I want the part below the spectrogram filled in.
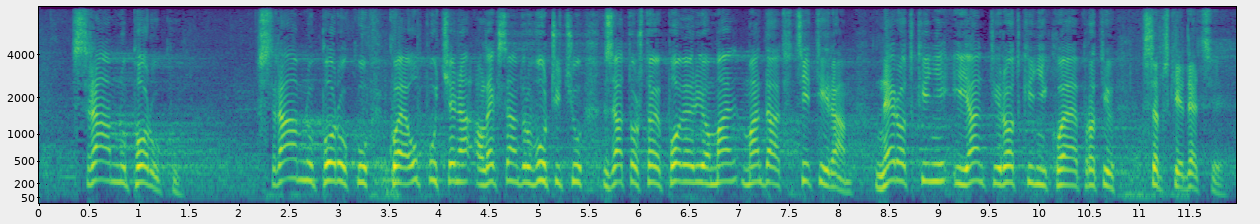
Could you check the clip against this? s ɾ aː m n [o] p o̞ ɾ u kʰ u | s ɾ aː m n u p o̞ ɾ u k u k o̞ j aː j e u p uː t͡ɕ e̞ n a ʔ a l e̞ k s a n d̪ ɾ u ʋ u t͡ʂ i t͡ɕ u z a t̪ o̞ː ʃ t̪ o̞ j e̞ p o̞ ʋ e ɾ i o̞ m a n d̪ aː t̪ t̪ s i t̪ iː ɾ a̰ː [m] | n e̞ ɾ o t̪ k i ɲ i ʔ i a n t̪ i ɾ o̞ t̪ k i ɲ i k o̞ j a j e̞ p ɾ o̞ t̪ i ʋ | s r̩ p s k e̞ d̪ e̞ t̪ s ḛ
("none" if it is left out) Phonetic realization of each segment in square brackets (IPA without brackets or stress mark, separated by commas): u, m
